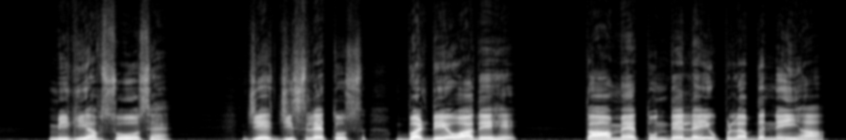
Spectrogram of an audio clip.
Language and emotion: Dogri, sad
